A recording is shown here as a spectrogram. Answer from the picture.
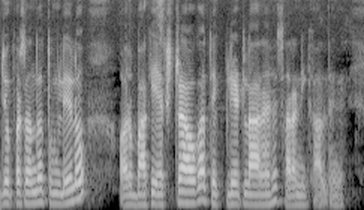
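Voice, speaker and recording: Very deep, low pitch from a woman, with fairly even intonation and a moderate pace, on a very clean recording with a silent background. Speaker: vlogger, retired teacher. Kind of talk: casual family vlog narration. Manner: conversational, meandering.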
